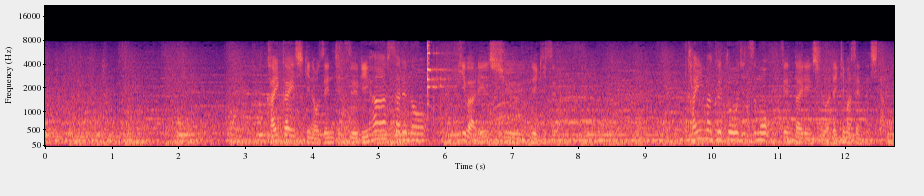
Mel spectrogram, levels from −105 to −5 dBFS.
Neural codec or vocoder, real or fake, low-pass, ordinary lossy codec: none; real; none; none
